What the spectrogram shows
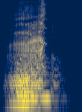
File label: piglet grunt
